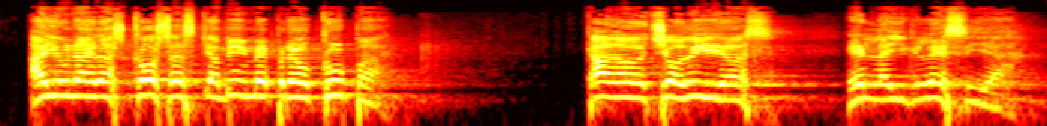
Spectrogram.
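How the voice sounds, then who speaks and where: A man's extremely high-pitched, very slow speech with fairly even intonation, long, frequent pauses, and audible room echo. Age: 60s. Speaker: pastor. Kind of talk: sermon.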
